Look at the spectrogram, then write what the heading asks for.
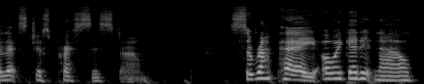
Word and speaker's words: serape: You have to roll your R's. Ooh, that sounds a bit rude. Rrr, serape.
